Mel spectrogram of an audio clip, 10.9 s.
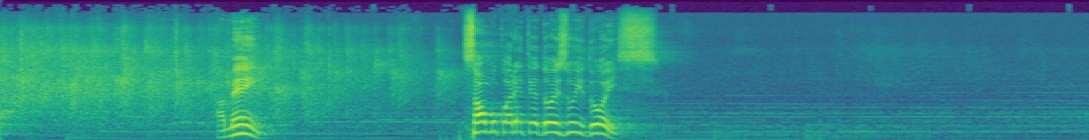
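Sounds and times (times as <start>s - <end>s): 
audience applauding: 0.0s - 5.1s
speech: 2.2s - 2.8s, 4.6s - 6.4s.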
